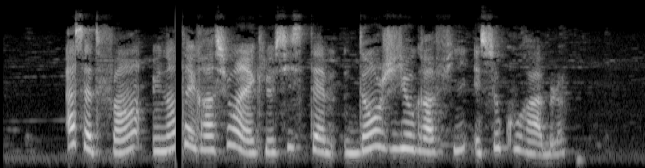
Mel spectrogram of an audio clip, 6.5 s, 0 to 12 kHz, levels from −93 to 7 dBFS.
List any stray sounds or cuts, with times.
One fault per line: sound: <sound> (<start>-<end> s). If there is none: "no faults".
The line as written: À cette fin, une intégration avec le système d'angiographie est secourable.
sound: dropout (1.7-1.8 s)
